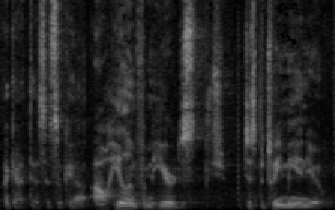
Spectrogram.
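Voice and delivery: breathy conspiratorial whisper. Pretend. Jesus whispering reassurance to the centurion, whispered. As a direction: whisper it like a secret between two. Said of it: "maybe whispered".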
